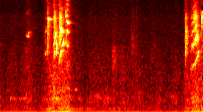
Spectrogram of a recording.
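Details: Eight-month-old caged European goldfinch gives two short bursts of sharp, high, tinkling twitters about three seconds apart. Near-silence fills the gap between them, with only a faint low hum.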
